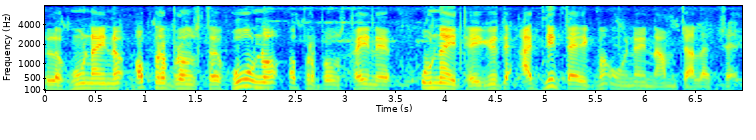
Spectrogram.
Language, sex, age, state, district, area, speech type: Gujarati, male, 60+, Gujarat, Rajkot, rural, spontaneous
